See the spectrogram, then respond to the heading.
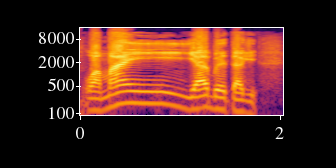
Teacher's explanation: Tulisannya waman, bacaannya wamai. N-nya masuk ke Y kalau dilatenkan. · Tulisannya ada bunyi N-nya. Bacaannya N-nya hilang. Melebur tuh. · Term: idgham bigunnah, Idgham bigunnah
